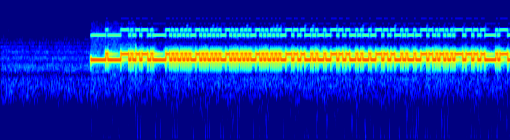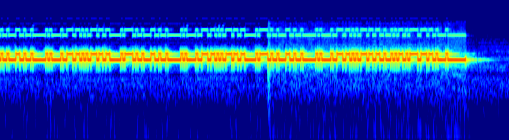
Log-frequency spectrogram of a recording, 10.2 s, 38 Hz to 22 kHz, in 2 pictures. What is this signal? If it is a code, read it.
RTTY (50 baud, 450 Hz shift), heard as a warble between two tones, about 1650 Hz centre. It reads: RYRYRYRY CQ CQ CQ DE VE0XAR VE0XAR VE0XAR PSE K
